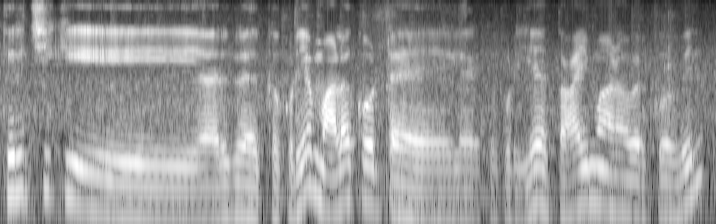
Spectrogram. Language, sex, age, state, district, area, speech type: Tamil, male, 45-60, Tamil Nadu, Thanjavur, rural, spontaneous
